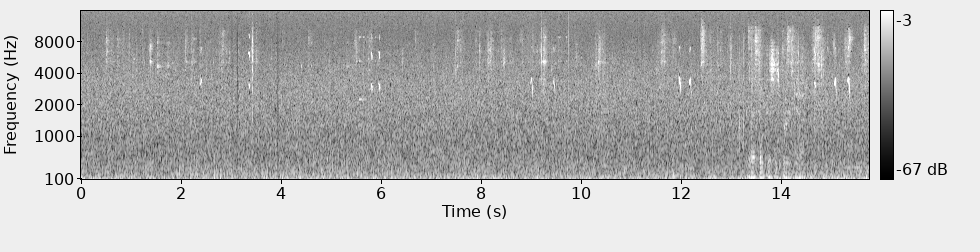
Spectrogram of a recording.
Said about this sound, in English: Also some responses there by one of the new juveniles. 3-3 there. And a begging call by the new juvenile female. 5-9 chitter. Kind of loud.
